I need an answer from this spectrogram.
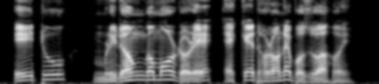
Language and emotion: Assamese, neutral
